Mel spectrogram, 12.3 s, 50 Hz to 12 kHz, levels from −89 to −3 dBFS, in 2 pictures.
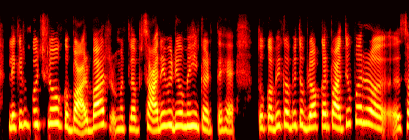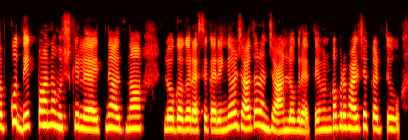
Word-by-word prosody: लेकिन 320 +5 -1
कुछ 335 +1 -3
लोग 355 -4 +2
बार-बार 285 +9 +5 0.2
मतलब 240 -1 -3
सारे 220 +9 +3
वीडियो 305 -1 +1
में 295 0 +2
ही 300 -1 +3
करते 215 -3 -3
हैं। 215 - -5 0.4
तो 265 - -2
कभी-कभी 300 +4 0
तो 325 - -3
ब्लॉक 275 +2 +2
कर 290 -1 +2
पाती 275 +2 +3
हूँ 350 - -5
पर 385 -2 +1
अ, 280 -5 +1
सबको 295 +7 0
देख 280 +4 0
पाना 325 0 +2
मुश्किल 265 0 -3
है, 230 -1 +3
इतना-इतना 255 +1 -2 0.4
लोग 235 0 +1
अगर 230 -1 +1
ऐसे 215 +3 0
करेंगे 220 +3 -1
और 305 - +2
ज़्यादातर 290 +4 +1
अनजान 220 -6 0
लोग 220 0 -2
रहते 200 - -3
हैं। 220 - -4
मैं 230 - -5
उनका 260 +3 -2
प्रोफाइल 270 -2 +1
चेक 285 +1 -3
करती 245 -1 -4
हूँ 235 - -4
265 Hz, 205 wpm, -22 LUFS, 235-300 Hz, 0.4 s, बार-बार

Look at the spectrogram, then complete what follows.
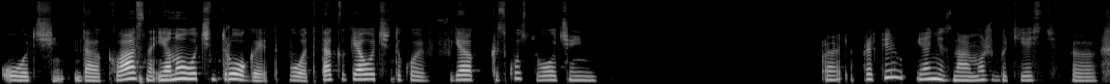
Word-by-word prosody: Очень, 190 +5 -2
да, 175 -3 0
классно, 230 +6 +6
и 200 - 0
оно 255 +5 +8
очень 255 -2 +1
трогает. 215 -10 +3 0.2
Вот. 180 -4 -2
Так 215 +1 +2
как 230 - -13
я 230 -1 +5
очень 240 0 -2
такой, 195 -5 -6 0.2
я 220 0 +3
к - - -10
искусству 250 -1 -8
очень. 195 -2 -5 2.2
Э, 210 0 -4 0.2
про 245 - -1
фильм 320 0 -1
я 245 0 0
не 255 -2 +4
знаю, 195 -2 -2
может 210 +2 -5
быть 195 0 -12
есть, 195 0 -10
э. 175 -1 -7
210 Hz, 145 wpm, -24 LUFS, 190-240 Hz, 2.2 s, оно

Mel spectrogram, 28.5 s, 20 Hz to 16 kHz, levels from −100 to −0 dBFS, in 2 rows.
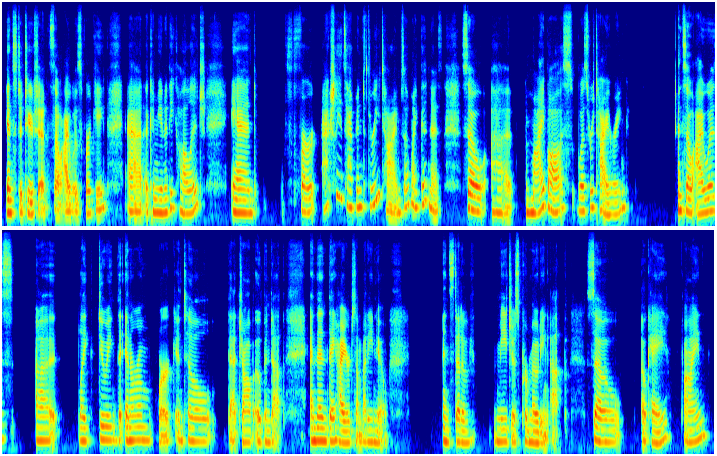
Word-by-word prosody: institution, 170 -2 +3
so - - +1
I 95 - +4
was 90 -1 -3
working 120 -9 -2 0.4
at 95 0 +2
a - - +2
community 175 +5 +1
college, 190 - -2 0.5
and 170 -2 +3 0.9
for 185 -1 +1
actually, 415 -3 0
it's 360 -2 -6
happened 245 0 -1
3 280 +10 -1
times, 175 - -2
oh 260 +3 -2
my 270 -5 -1
goodness, 285 +7 -2 0.4
so, 200 -6 +4
uh, 175 -1 -1 0.3
my 175 +7 +3
boss 210 -1 +1
was 190 +2 +1
retiring, 200 0 -1 1.0
and 205 -1 +4
so 185 -3 +5
I 155 +1 +3
was, 190 +2 0 0.5
uh, 175 -1 +1 0.5
like, 170 0 -1
doing 180 -1 0
the 185 - 0
interim 180 0 +1
work 80 +1 0
until 165 -2 -2 0.2
that - - -1
job 155 0 0
opened 155 -2 -1
up, - - -5 0.5
and 170 0 +5
then 170 -1 +5
they 165 0 +3
hired 150 -3 +5
somebody 155 - -2
new 145 -2 -3 1.1
instead 155 -2 +1
of 150 0 -1 0.5
me 160 0 -1
just 160 - -3
promoting 150 -4 +1
up, - - -3 0.4
so, 155 -4 +1 0.4
okay, 150 +8 0 0.3
fine, 185 +10 -1
175 Hz, 115 wpm, -26 LUFS, 155-190 Hz, 1.1 s, so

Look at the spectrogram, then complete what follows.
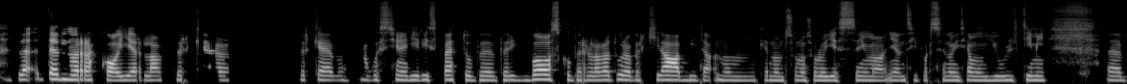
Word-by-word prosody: la 225 0 +4
uhm, 250 - -11
tendo 235 -3 +6
a - - +10
raccoglierla, 195 -2 +4
perché 210 - -9 1.0
perché 210 -1 -2
va 195 0 -13
è 195 - -11
una 205 -2 -9
questione 210 0 -3
di 200 +1 -2
rispetto 210 0 -2
pe 195 +1 -3
per 200 +2 -6
il 190 -2 -6
bosco, 225 0 +4
per 195 +1 -5
la 195 0 -1
natura, 205 +1 +1
per 195 -1 -7
chi 215 - -8
la 210 0 +10
abita, 190 -1 -1
non 190 -2 -6
che 195 - -10
non 185 -1 -3
sono 190 0 -6
solo 190 0 -4
gli 185 - -1
esseri 190 +1 -4
umani, 185 0 -4
anzi, 190 +1 -7
forse 190 0 -10
noi 190 -1 -3
siamo 190 0 -4
gli 185 +1 -4
ultimi; 195 0 -3 0.6
ehm, 190 -2 -3
195 Hz, 205 wpm, -25 LUFS, 190-205 Hz, 1.0 s, a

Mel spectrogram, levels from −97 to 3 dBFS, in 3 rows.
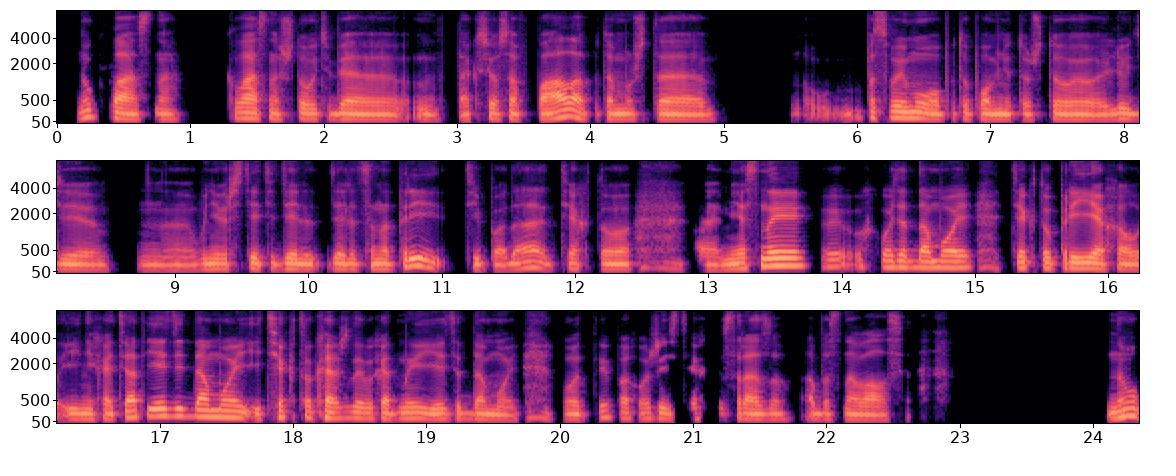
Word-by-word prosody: Ну 130 +4 -2
классно. 95 -3 +1 0.3
Классно, 105 -3 +1
что 100 +2 -2
у 95 - +1
тебя, 95 -2 +1
э, 90 -2 -5
так 90 - -5
всё 105 - -2
совпало, 100 +7 +4
потому 95 -1 -1
что, 90 -1 0 0.6
э, - - -17 0.5
по - - -2
своему 115 -4 +3
опыту 95 +1 -5
помню 95 -1 +1
то, 90 -1 -5
что 90 -1 0
люди 90 -2 0 0.2
н 85 -1 -6
в - - -9
университете 100 +1 -1
дель 95 0 +1
делятся 95 -1 -1
на 95 -1 +2
3 140 +3 +2
типа, 85 -3 -4
да: 115 0 0
тех 100 +1 -6
кто, 95 -1 0 0.5
э, 90 -1 -3
местные, 150 - +5
э, 140 +1 -4 0.2
ходят 125 -1 +1
домой, 120 0 +3 0.3
те, 115 - 0
кто 110 - -1
приехал 105 -3 +3
и 100 - -2
не 95 -1 +1
хотят 115 +8 +1
ездить 150 0 +3
домой, 130 -3 +4
и 100 - -4
те, 125 +6 -1
кто 120 - -4
каждые 110 -2 +1
выходные 105 +1 0
ездит 100 +1 -1
домой. 90 -4 -1 0.3
Вот, 95 0 -2
ты, 125 +1 -5
похоже, 105 -3 -4
из 95 - -5
тех, 105 - -11
кто 100 - -16
сразу 95 -2 -1
обосновался. 90 -2 -2 1.5
Ну 140 +8 +3
100 Hz, 150 wpm, -23 LUFS, 95-115 Hz, 1.5 s, местные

